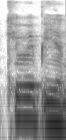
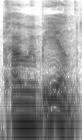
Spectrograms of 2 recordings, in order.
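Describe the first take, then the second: First: The word is said in a quick, natural form. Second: The word is said in a slow, careful form. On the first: "if I'm speaking really fast" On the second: "if I'm speaking slow"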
